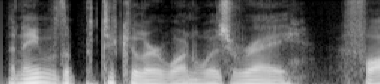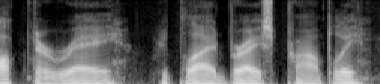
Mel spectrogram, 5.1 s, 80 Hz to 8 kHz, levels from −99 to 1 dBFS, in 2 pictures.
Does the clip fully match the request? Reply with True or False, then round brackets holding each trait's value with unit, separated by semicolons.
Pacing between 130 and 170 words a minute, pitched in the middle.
False (140 wpm; 90 Hz)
